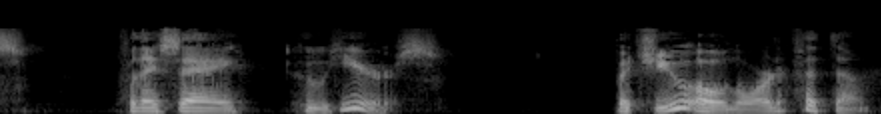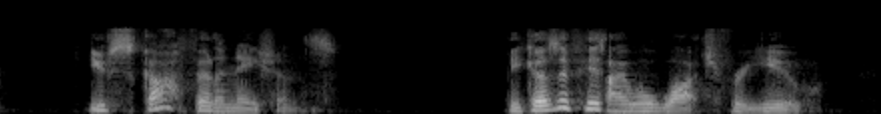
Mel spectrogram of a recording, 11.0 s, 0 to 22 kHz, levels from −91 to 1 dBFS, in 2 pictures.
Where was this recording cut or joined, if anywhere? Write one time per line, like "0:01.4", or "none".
0:05.0
0:06.8
0:09.3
